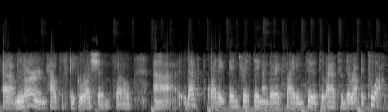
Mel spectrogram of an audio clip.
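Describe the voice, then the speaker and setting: Woman from Nigeria, low voice, chatty radio guest, tinny phone line, faint music behind. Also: steady tone, moderate pace, creaky. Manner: chatty, laughs often. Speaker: guest, international matchmaker. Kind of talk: radio interview.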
